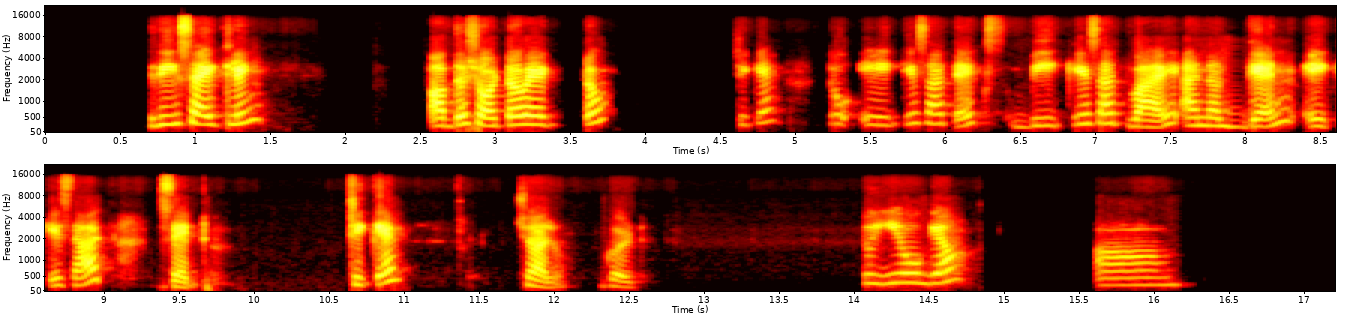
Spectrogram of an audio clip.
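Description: A young woman explains with animation, close to the microphone of an online call.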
